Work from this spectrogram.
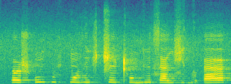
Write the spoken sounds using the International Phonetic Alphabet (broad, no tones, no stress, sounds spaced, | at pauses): œ ʂ ʔ ũ k͡p u ç k͡p õ z ĩ ç ʈ͡ʂ i ʈʰ õ ɡ ĩ s æ i̯ ɕ e ɡ ɵ ʔ æ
